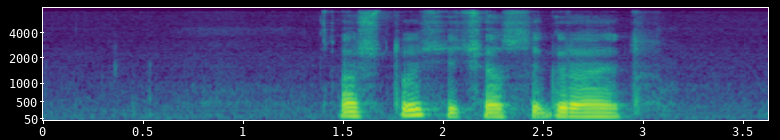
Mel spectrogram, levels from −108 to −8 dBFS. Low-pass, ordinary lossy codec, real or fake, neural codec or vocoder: 7.2 kHz; none; fake; vocoder, 44.1 kHz, 128 mel bands, Pupu-Vocoder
